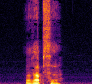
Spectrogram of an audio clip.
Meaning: nominative/accusative/genitive plural of Raps
- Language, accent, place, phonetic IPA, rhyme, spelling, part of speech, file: German, Germany, Berlin, [ˈʁapsə], -apsə, Rapse, noun, De-Rapse.ogg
